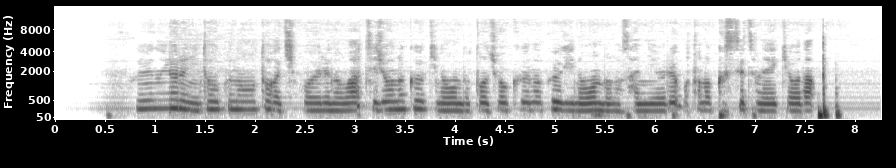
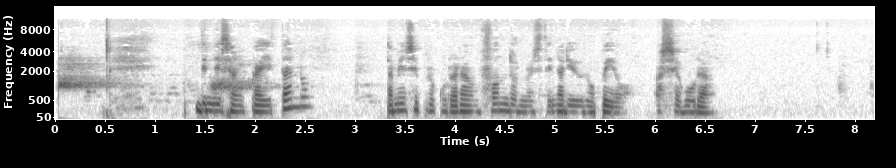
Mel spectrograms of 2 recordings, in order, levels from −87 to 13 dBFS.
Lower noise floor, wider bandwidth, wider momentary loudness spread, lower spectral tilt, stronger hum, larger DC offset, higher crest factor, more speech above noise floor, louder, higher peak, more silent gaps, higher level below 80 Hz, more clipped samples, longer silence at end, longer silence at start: second, -49 dBFS vs -65 dBFS; about the same, 11.5 kHz vs 11.5 kHz; second, 8 LU vs 13 LU; first, -7.5 dB/octave vs -5 dB/octave; neither; neither; about the same, 20 dB vs 22 dB; second, 25 dB vs 38 dB; about the same, -26 LUFS vs -28 LUFS; first, -4 dBFS vs -8 dBFS; neither; first, -34 dBFS vs -58 dBFS; neither; second, 0.4 s vs 1.6 s; first, 0.5 s vs 0 s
